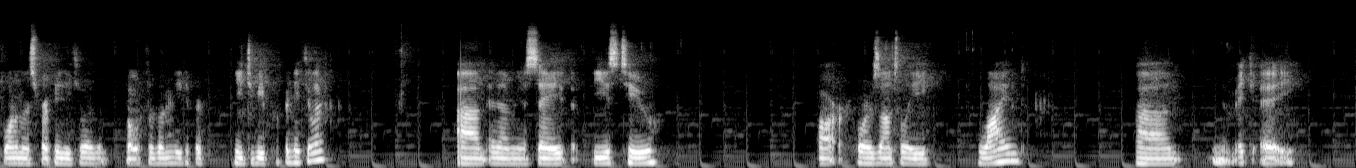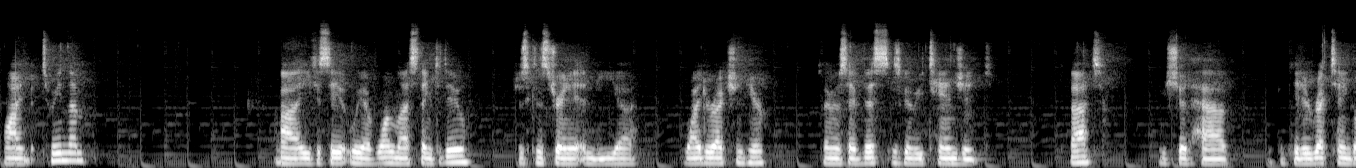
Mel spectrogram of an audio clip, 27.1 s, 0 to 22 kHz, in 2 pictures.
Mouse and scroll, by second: 0.3 middle click, 1.2-2.9 scroll down 7, 2.9-3.3 scroll down 1, 4.3 scroll up 4, 5.1 click, 5.7 click, 6.3 click, 8.2 click, 8.7 click, 9.6 scroll up 2, 10.3 scroll down 4, 12.1 click, 13.4 click, 14.1 click, 14.7 right click, 15.2 click, 16.0 scroll down 4, 16.9-20.5 drag, 21.3 click, 21.9 click, 22.6 click, 23.8 click, 24.2 click, 24.8-25.2 scroll down 5, 26.3 middle click.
